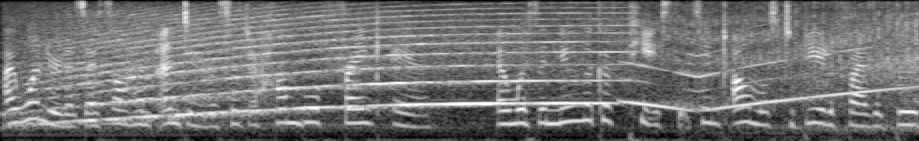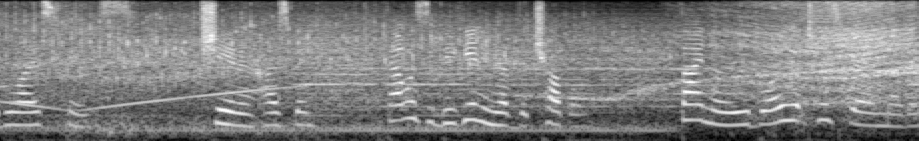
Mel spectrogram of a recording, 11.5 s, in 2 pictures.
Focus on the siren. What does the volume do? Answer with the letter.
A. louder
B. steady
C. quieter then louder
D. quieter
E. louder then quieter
D.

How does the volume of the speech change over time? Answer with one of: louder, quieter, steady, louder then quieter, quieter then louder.
steady.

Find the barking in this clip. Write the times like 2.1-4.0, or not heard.
not heard.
